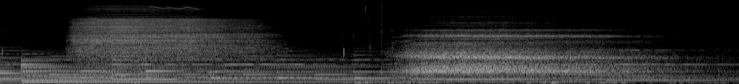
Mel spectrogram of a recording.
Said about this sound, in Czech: Hlubokým nádechem nosem naplníme celé své plíce. Na okamžik dech zadržíme. Potom vydechneme pusou a budeme předstírat, že jsme draci, co chrlí oheň. Připraveni? Hluboký nádech a hluboký výdech.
